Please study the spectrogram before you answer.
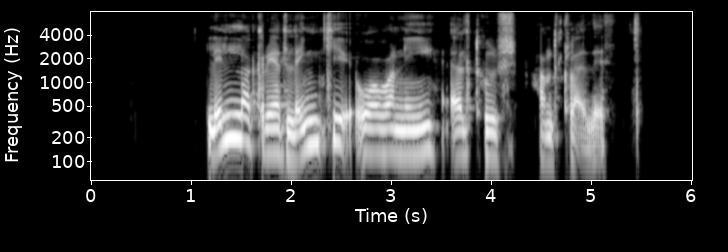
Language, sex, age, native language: Icelandic, male, 30-39, Icelandic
